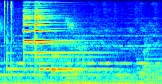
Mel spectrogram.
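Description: Subscribe-button sound effect: two quick mouse clicks, then a bell struck once and ringing out, fading over about a second and a half, over background music.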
